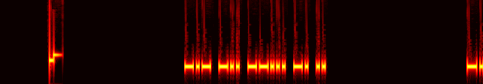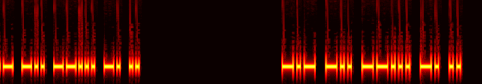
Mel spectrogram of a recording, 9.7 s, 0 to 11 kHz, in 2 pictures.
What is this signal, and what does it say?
Morse code, heard as a keyed tone, about 34 wpm, 700 Hz. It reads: KD7NI KD7NI KD7NI
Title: Speed Racing - USA 2x2 Call Signs 28wpm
